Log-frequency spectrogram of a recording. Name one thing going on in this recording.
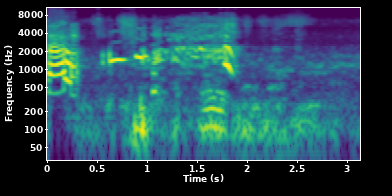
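A young girl laughs.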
